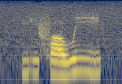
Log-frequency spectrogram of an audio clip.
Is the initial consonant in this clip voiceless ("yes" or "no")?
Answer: no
